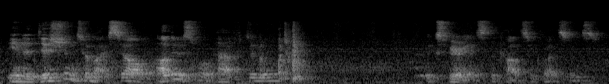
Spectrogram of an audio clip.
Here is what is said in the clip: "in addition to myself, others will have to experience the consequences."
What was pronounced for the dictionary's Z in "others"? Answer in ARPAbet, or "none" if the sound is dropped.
Z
